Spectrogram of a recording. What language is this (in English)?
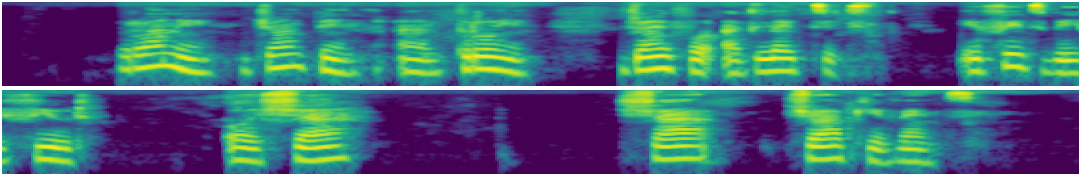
Nigerian Pidgin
